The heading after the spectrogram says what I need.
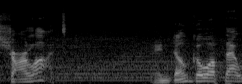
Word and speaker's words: Charlotte: spelled the same as Charlotte it is not pronounced Charlotte though it is pronounced Charlotte and don't go up that way and say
